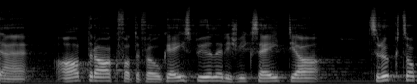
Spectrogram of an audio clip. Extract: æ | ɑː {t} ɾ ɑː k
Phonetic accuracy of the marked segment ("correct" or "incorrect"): correct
